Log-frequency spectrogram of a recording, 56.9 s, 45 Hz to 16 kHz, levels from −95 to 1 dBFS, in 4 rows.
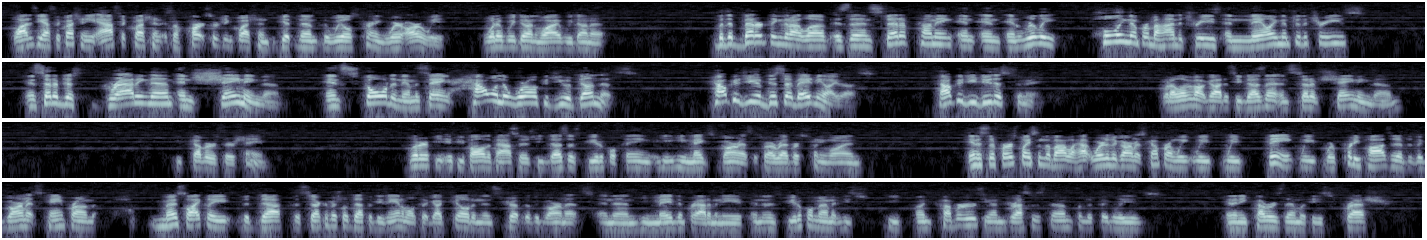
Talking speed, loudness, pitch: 225 wpm, -23 LUFS, 175 Hz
